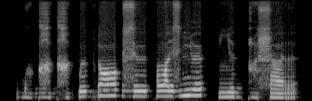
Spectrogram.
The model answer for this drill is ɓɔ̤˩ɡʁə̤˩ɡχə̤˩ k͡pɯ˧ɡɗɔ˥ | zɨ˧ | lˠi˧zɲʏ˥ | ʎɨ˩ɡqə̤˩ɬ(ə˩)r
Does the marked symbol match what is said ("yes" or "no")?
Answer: no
